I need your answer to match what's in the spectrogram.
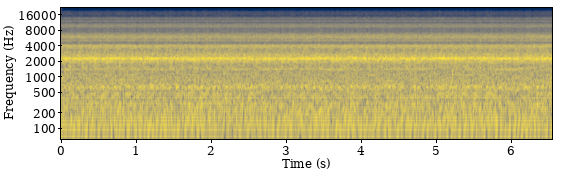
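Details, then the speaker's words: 1981 Chevrolet C30 dually ex-dump truck, sat 10 years, second start while warming up: steady, even idle with no stumbles or misses over a strong hiss, no smoke; slight lifter noise noted earlier; running smoothly. "running pretty smooth i don't feel any misses it's not puffing any smoke out so those are all good things"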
